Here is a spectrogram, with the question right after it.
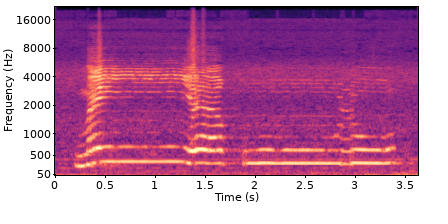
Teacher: Jadi cara bacaannya adalah bunyi nun mati ini akan dimasukkan ke dalam huruf ya, dengan dengung, 2 harakat. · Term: idgham bi gunnah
